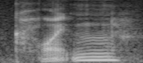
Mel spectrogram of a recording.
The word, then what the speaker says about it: chitin: yes, I know a lot of English speakers are going to not like the way I pronounce that word. Depending on who you talk to, they may say that it is chitin.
